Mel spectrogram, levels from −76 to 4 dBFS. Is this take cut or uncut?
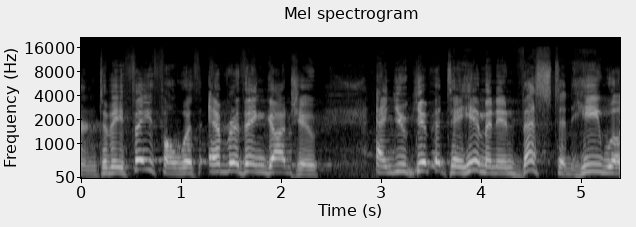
cut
